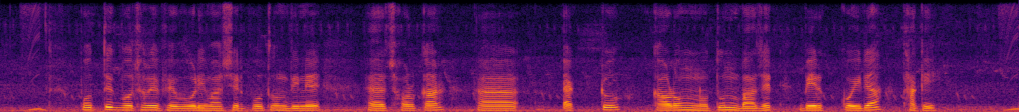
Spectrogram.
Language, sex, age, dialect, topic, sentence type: Bengali, male, 18-24, Rajbangshi, banking, statement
